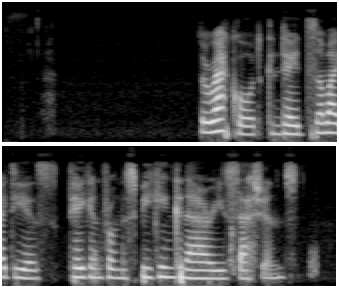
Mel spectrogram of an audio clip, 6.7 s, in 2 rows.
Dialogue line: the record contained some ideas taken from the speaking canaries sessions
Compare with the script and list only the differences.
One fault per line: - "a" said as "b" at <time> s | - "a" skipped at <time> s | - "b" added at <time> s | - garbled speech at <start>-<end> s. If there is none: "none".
none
